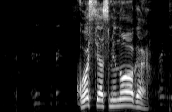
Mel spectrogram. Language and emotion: Russian, positive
